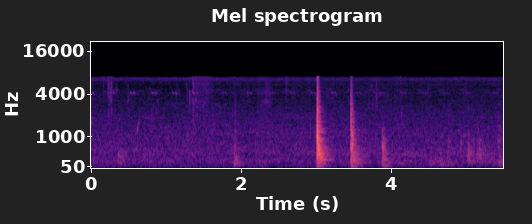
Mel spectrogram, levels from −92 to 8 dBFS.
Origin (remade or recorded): recorded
